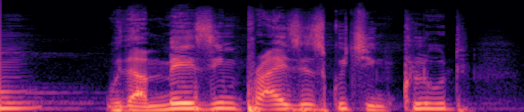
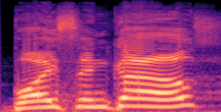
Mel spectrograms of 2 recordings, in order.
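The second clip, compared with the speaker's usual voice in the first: booming, much higher and louder announcer; ringmaster; 8 semitones higher, 4 dB louder than usual. Acted. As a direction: build it up and roar the winner's name. Announces winner of the contest.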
